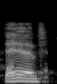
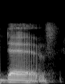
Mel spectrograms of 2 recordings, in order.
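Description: First: The name is said in a Midwestern American accent. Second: The name is said in a Texan accent. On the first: "I'm an American from the Midwest" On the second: "now that I'm in Texas, it should be"

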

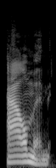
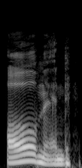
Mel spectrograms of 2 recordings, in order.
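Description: First: The word is said without an L sound. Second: The word is said with an L sound. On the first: The speaker calls it right. "I think it's supposed to be pronounced almond" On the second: The speaker calls it wrong. "if it was supposed to be almond, they'd put two L's in it, sort of like all day"

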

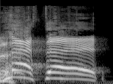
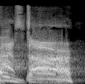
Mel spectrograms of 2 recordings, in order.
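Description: First: It is said in a SpongeBob impression. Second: It is said without a SpongeBob impression.

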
